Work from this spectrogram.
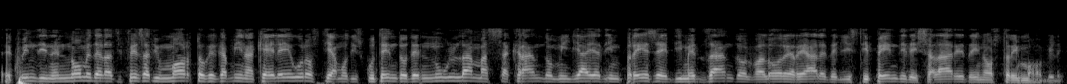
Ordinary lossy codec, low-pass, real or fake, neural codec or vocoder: none; 5.4 kHz; fake; vocoder, 22.05 kHz, 80 mel bands, Vocos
